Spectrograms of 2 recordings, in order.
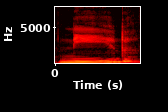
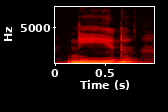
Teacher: in the word need I'm gonna be lengthening the e because it's followed by a D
